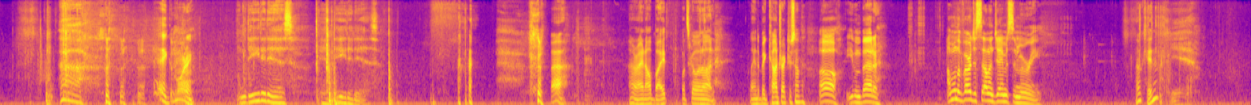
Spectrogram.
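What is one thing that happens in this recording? A middle-aged man speaks cheerfully and chuckles.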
